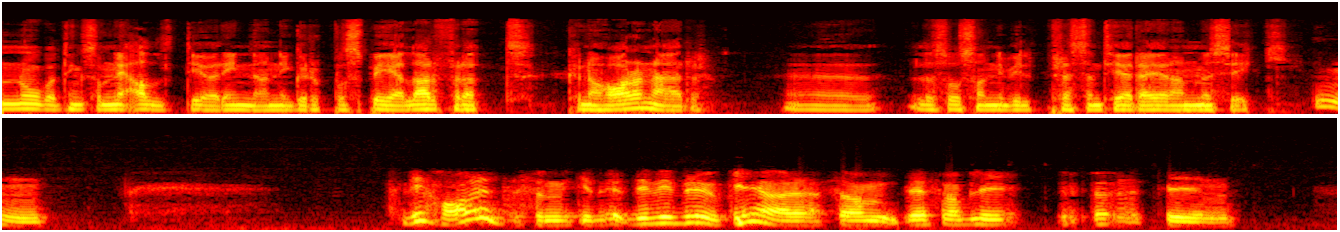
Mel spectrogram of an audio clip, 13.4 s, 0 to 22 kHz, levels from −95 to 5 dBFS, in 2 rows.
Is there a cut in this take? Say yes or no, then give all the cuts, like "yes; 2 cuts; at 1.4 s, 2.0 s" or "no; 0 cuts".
yes; 2 cuts; at 6.5 s, 11.2 s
